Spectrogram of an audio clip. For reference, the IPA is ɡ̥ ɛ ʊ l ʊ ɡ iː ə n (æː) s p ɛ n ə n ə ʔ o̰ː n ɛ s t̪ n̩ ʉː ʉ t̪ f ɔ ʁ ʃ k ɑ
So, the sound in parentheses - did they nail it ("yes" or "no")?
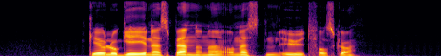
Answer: yes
